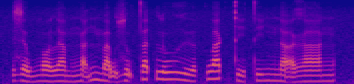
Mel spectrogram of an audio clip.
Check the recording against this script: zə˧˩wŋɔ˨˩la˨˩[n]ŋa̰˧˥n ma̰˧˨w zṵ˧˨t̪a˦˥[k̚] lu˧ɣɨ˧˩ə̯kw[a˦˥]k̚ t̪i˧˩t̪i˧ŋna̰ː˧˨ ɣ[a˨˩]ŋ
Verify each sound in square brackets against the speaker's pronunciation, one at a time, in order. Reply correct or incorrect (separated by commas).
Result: incorrect, incorrect, correct, incorrect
